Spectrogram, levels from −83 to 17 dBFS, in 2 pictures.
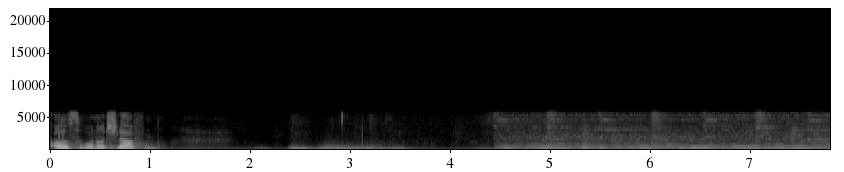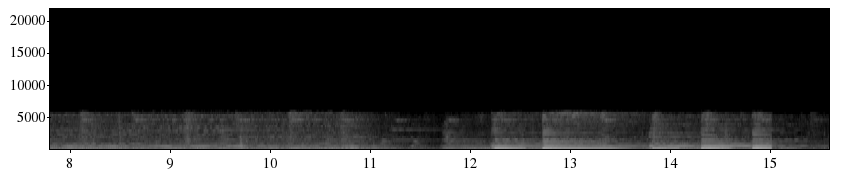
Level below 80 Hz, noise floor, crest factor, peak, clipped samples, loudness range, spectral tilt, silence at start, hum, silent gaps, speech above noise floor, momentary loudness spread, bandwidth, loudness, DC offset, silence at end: -56 dBFS; -60 dBFS; 22 dB; -12 dBFS; under 0.1%; 14 LU; -5.5 dB/octave; 0 s; none; none; 33 dB; 19 LU; 6.2 kHz; -34 LUFS; under 0.1%; 0 s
